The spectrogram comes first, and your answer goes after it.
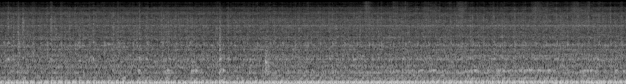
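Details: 1969 Chevy Bel Air six-cylinder barn find, sat 10 years: steady lumpy low idle that keeps running only while starting fluid and gas are sprayed in; fuel pump suspected not working.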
